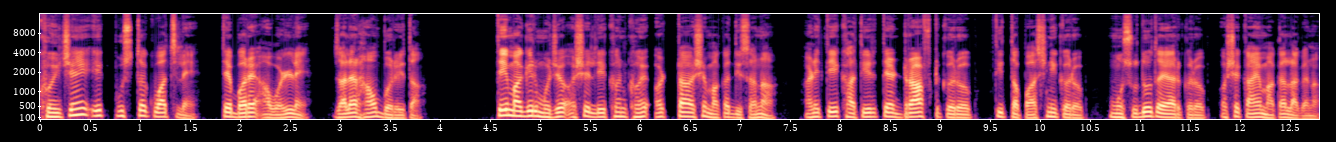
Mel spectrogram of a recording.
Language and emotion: Goan Konkani, neutral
